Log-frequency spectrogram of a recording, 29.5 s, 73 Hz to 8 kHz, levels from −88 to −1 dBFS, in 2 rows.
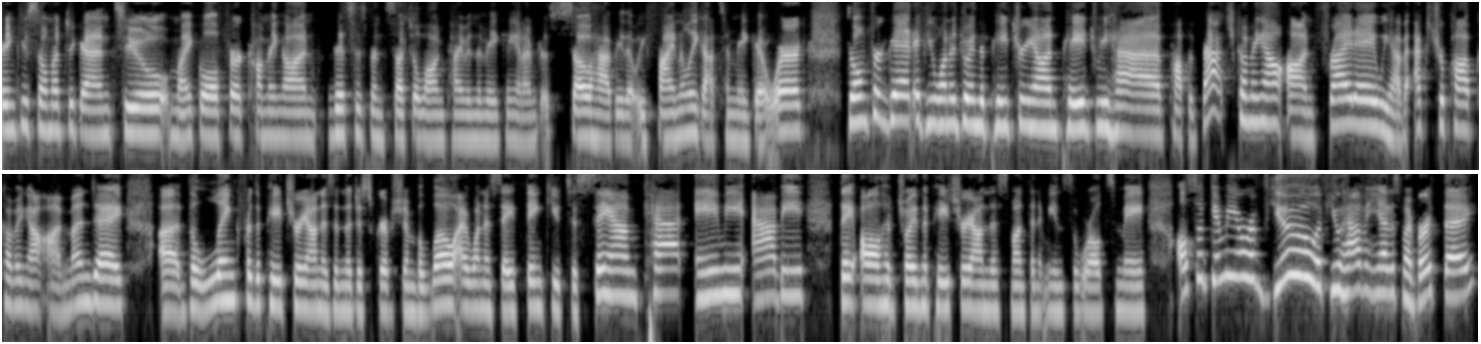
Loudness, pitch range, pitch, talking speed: -17 LUFS, 185-260 Hz, 210 Hz, 220 wpm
